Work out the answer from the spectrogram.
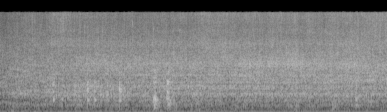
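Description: Pork and green pepper sizzling hard in a hot skillet, a steady frying hiss with the cooking liquid nearly boiled off, stirred with a spatula that gives a few short scrapes and clicks.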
